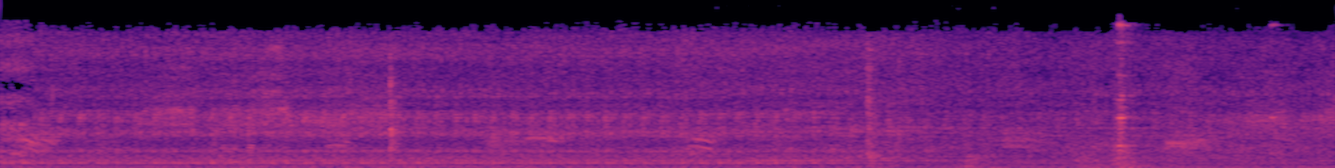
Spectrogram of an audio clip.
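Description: Steady background rumble with a faint continuous hum and faint distant voices: outdoor crowd and machinery ambience. The hum fades out about two-thirds of the way through.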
